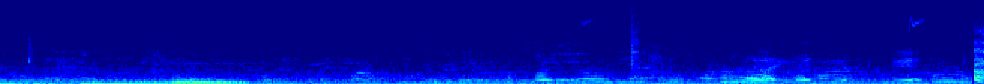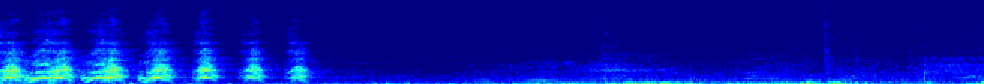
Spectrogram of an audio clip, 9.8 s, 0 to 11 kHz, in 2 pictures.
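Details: Black-and-white ruffed lemurs at a zoo in Novosibirsk, 14 September 2019, give a burst of harsh, rapidly pulsed barking shrieks, calling back and forth to each other.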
